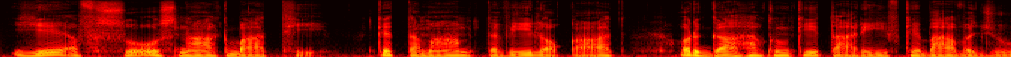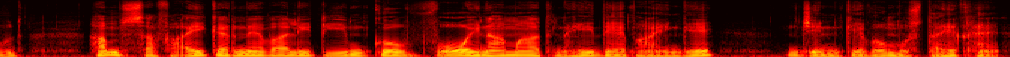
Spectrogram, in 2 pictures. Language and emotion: Urdu, sad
